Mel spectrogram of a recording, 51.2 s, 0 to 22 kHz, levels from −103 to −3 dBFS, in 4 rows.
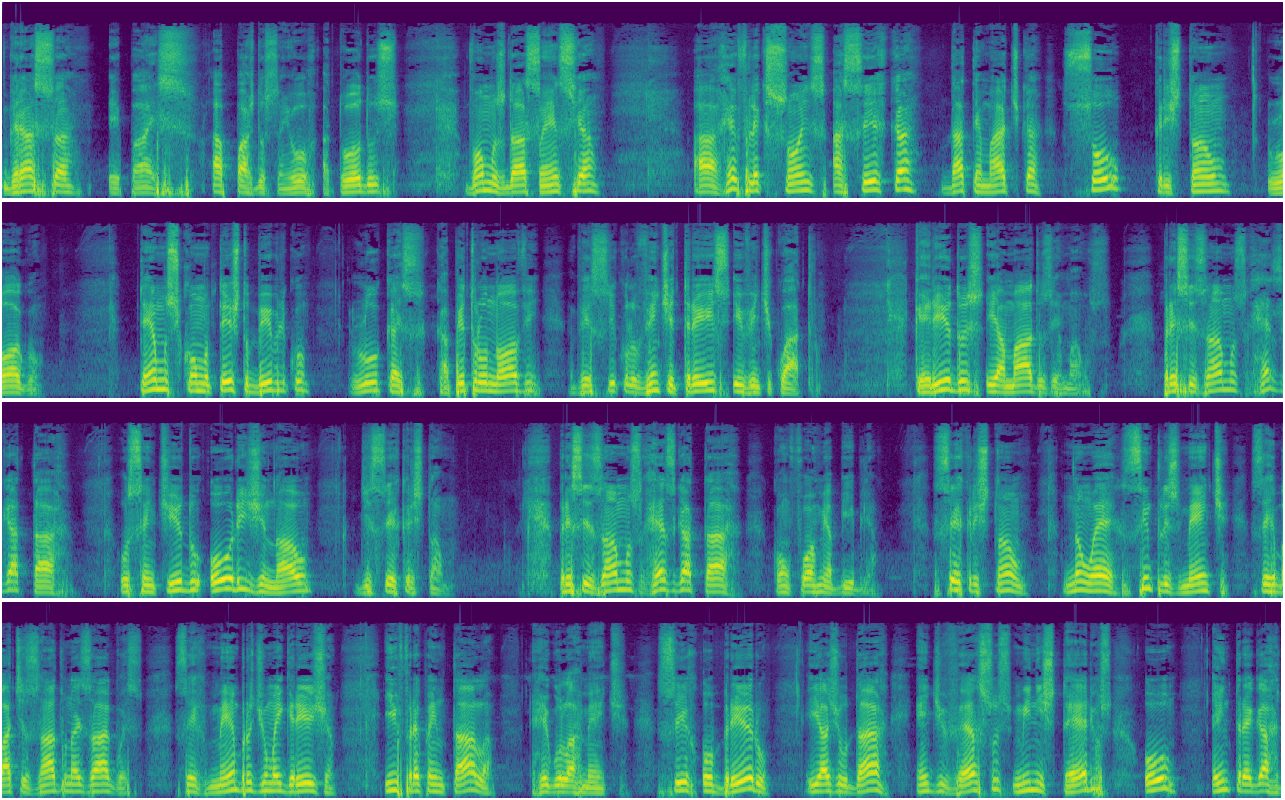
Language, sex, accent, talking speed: Portuguese, male, Brazilian, 85 wpm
